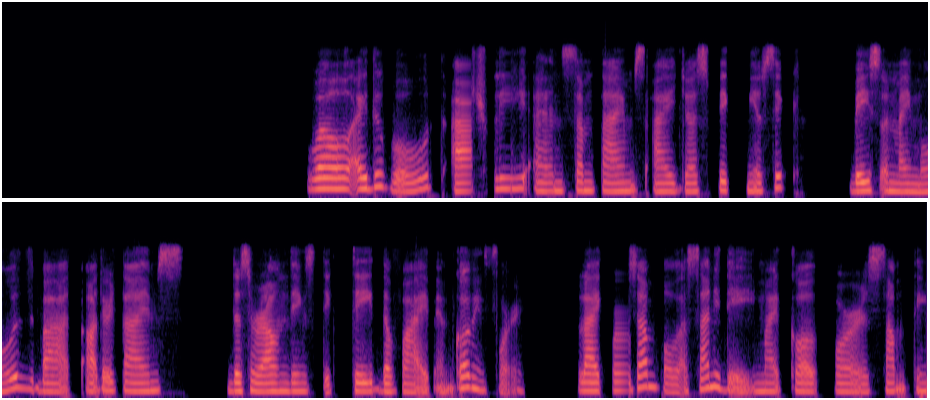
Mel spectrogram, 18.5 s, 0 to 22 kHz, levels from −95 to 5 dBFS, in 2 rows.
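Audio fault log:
4.19–5.49 s, repeated packet loss (robotic sound): four brief gaps, longest 80 ms, each patched by extending the previous sound, giving choppy texture rather than one dropout.
14.89–15.57 s, repeated packet loss (robotic sound): four gaps again, longest 121 ms, concealing about two-fifths of the stretch, so it sounds more broken and robotic than a single cut.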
